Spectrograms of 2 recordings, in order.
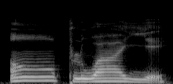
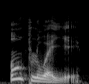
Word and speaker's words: employer: Employer, remember, E-M, and then after that you've got a consonant, so it's, here, it will be a nasal, so it will go like en, employer, employer.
